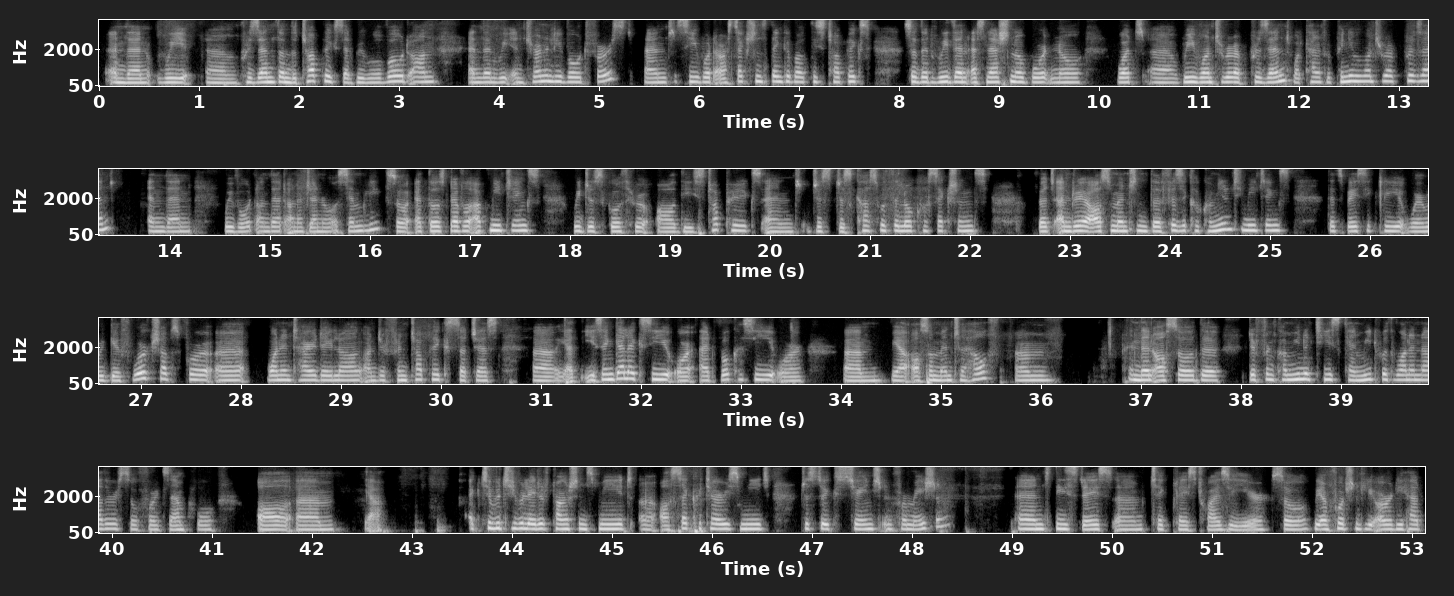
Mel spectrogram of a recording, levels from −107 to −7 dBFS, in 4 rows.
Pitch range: 195-225 Hz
